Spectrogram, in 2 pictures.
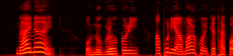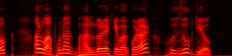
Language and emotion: Assamese, fearful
